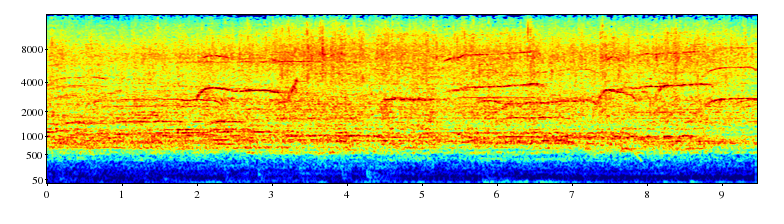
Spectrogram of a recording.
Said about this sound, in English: The audience on its feet and rapturous applause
